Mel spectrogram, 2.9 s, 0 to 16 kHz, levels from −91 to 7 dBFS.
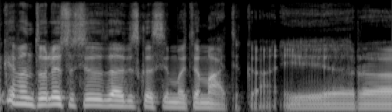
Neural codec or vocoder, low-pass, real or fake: none; 14.4 kHz; real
